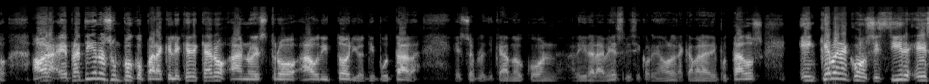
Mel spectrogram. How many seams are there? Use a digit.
1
